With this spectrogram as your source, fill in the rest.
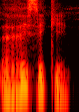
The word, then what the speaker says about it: réséqué: Ça se prononce réséqué.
